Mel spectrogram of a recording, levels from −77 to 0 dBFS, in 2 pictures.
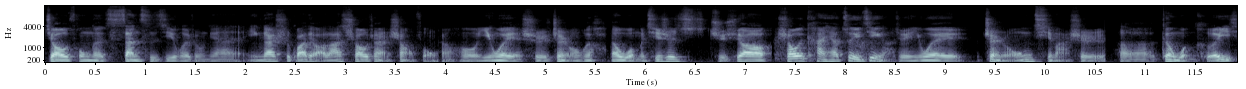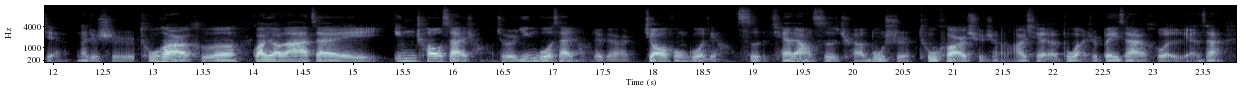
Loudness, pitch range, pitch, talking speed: -23 LUFS, 95-120 Hz, 110 Hz, 275 characters per minute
